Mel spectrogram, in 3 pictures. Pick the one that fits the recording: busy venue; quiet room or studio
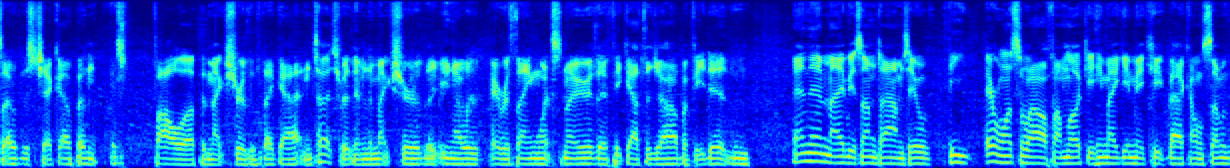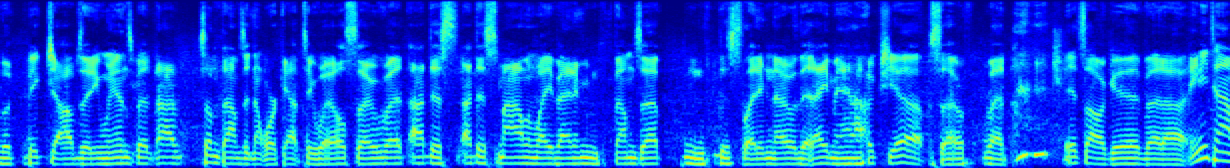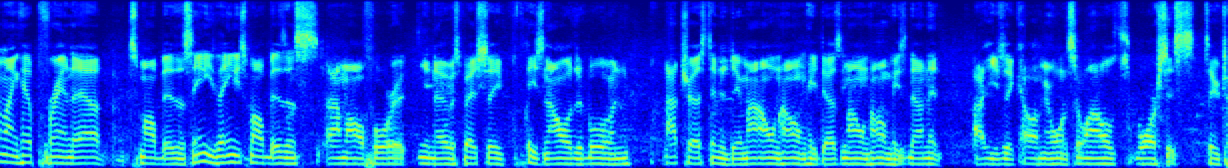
busy venue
